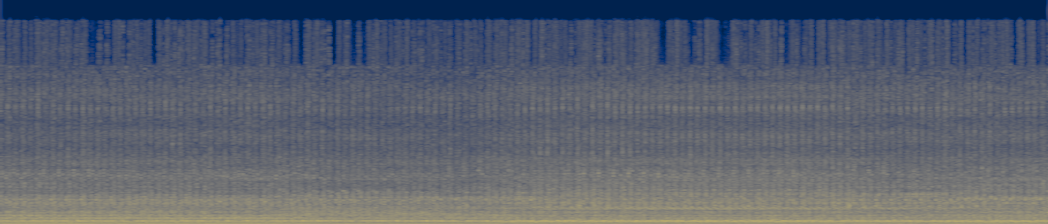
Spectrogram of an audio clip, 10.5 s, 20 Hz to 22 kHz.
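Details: Passat 2.0 TDI diesel idling; rapid, fairly even light knocking rides over the idle as a foreign noise from the engine bay, cause not pinned down.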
